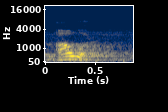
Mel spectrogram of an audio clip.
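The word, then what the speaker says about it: hour: द H word is a consonant letter, but pronunciation of this word is our, our, so that's why we use an here.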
